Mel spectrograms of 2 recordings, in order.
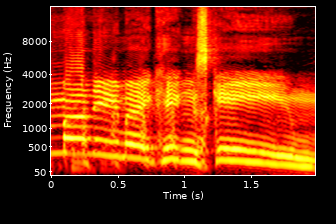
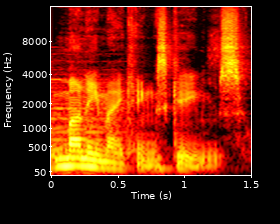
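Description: First: It is said loudly with lots of energy. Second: It is said flatly with low energy.

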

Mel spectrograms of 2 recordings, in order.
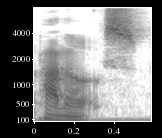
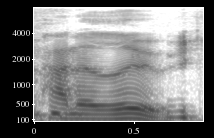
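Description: First: The word ends with a pronounced X sound. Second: The word ends without any X sound. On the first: The speaker calls it wrong. "you've been pronouncing the X" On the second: The speaker calls it right. "It's supposed to be silent"

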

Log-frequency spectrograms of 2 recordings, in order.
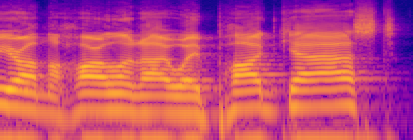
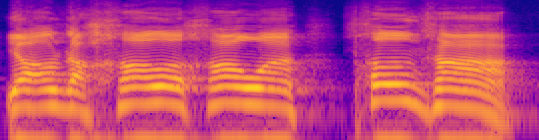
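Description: First: It is said clearly in the speaker's normal voice. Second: It is said with an imitated speech impediment. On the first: "And I can say it clear" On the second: "I can say it with a speech impediment"

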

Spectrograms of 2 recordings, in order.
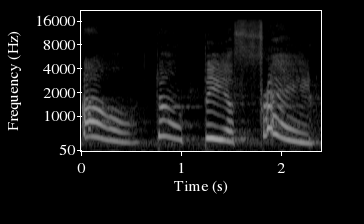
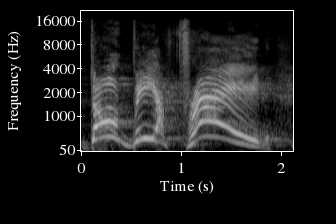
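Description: First: It is said in a soft, gentle way. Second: It is said in a fierce, imposing way.

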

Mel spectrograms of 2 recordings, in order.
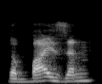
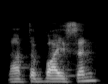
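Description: First: The middle consonant is a z sound. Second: The middle consonant is an s sound. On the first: The speaker calls it right. "I'll make sure I say it correctly" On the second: The speaker calls it wrong.

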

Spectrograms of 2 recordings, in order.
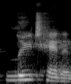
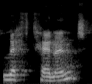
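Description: First: It is said with an American pronunciation. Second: It is said with a British pronunciation.

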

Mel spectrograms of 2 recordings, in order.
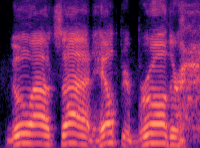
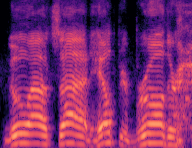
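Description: First: It is said in a Southern drawl. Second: It is said in a Southern drawl.

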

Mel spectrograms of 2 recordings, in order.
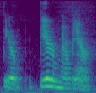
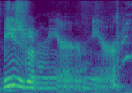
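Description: First: The j is said like an English y. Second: The j is said like an English j. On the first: The speaker calls it right. "a J is pronounced as a Y in Dutch" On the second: The speaker calls it wrong. "otherwise I was thinking it was Bijlmermeer"

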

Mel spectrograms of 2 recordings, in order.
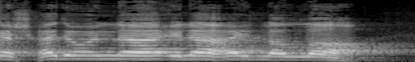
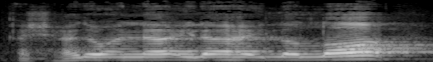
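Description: First: It is said loudly. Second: It is said quietly.

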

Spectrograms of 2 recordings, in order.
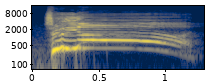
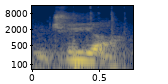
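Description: First: The word is yelled very loudly. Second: The word is said at normal speaking volume.

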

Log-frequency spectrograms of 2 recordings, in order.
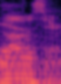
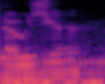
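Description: First: The name gets a plain, everyday pronunciation. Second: The name gets a fancy, stylized pronunciation. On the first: "I always say it Lozier" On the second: "I just decided to do it fancy today"

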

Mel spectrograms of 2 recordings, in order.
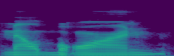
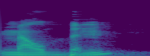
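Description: First: It is said with an American accent. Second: It is said with an Australian accent.

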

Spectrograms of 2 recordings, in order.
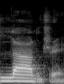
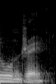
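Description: First: Laundry is said the old-fashioned, posh way. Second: Laundry is said the current, everyday way. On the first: "My grandmother always used to refer to laundry" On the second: "as opposed to laundry"

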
